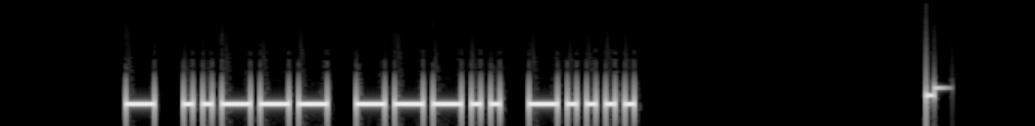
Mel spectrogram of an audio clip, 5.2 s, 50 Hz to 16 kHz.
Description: Morse code, heard as a keyed tone, about 25 wpm, 700 Hz. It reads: T286
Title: Numbers - Contest Style - 4-Digit 25wpm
